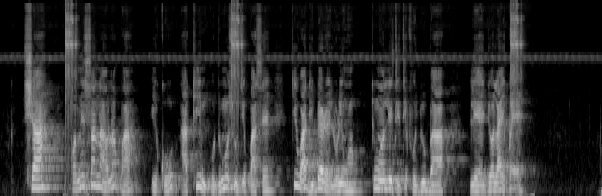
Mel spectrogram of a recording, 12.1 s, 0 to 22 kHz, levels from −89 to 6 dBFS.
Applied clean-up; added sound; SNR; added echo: none; Coin (dropping); 8 dB; none.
